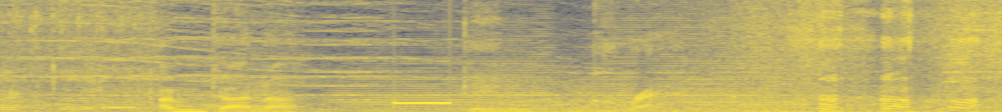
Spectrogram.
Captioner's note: beep; laughs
